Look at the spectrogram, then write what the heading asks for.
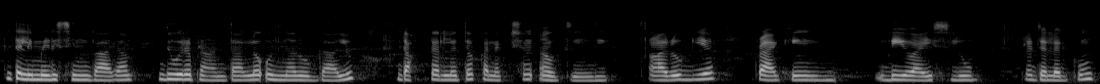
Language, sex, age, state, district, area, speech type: Telugu, female, 18-30, Telangana, Jangaon, urban, spontaneous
